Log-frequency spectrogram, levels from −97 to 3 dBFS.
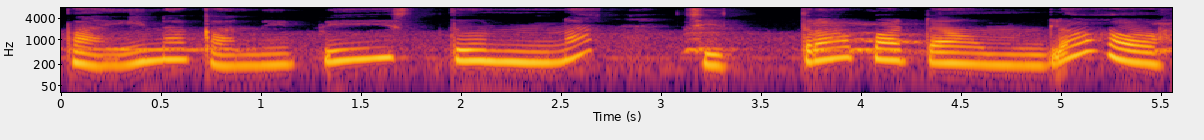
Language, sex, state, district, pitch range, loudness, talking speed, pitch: Telugu, female, Andhra Pradesh, Sri Satya Sai, 200-275 Hz, -16 LUFS, 45 wpm, 240 Hz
